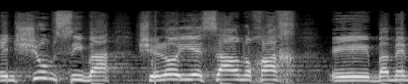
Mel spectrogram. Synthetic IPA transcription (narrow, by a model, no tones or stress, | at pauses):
enʃumsiba | ʃelo̞ijesaʁnoχaχ | bame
